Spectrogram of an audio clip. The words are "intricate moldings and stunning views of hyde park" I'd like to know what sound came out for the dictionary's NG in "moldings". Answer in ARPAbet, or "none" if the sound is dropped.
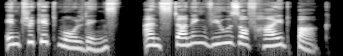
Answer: NG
